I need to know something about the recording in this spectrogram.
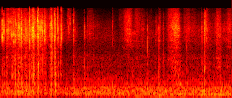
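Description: A stack of freshly opened SP Authentic golf trading cards being flipped through by hand: a quick run of crisp papery slaps and rustling in the first half second or so, then fainter scattered clicks as single cards are moved.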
